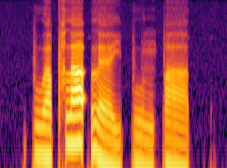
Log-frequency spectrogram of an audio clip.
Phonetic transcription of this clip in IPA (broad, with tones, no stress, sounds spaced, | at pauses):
p u˧ a̯ pʰ l a˥˩ ʔ l ɛː˩˦ j p u˨˩ n p a˨˩ t̚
